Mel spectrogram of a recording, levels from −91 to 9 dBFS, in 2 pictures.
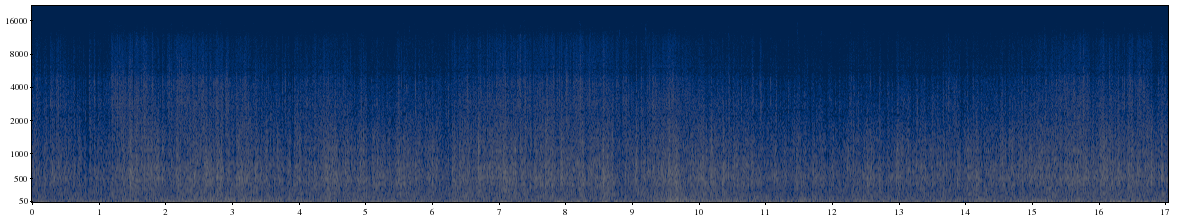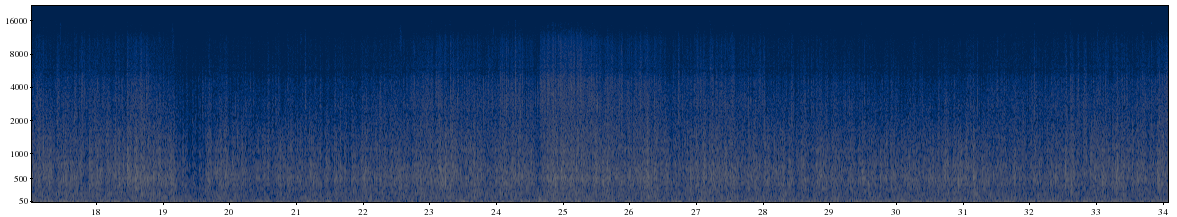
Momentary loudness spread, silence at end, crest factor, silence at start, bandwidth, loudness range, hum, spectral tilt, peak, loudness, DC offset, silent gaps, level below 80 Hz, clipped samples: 5 LU; 0 s; 18 dB; 0 s; 16 kHz; 4 LU; none; -4 dB/octave; -36 dBFS; -55 LUFS; under 0.1%; none; -62 dBFS; under 0.1%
